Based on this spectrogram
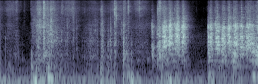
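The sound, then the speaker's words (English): Scratchy strokes of a pen or pencil writing a note on paper, coming in irregular bursts of dry, hissing friction with brief pauses between them, fairly loud and with no talking. “What are you writing over there?”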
